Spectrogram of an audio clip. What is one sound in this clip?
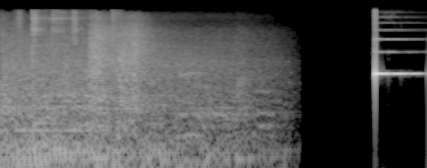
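Bare feet pad softly across a floor mat.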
